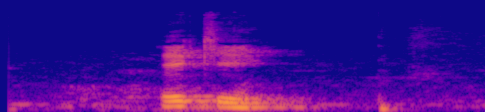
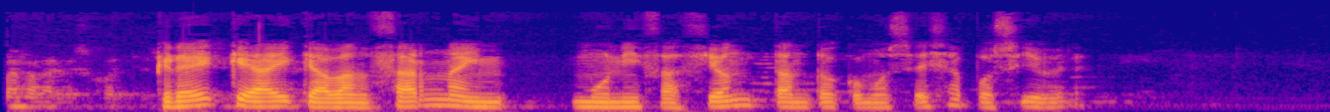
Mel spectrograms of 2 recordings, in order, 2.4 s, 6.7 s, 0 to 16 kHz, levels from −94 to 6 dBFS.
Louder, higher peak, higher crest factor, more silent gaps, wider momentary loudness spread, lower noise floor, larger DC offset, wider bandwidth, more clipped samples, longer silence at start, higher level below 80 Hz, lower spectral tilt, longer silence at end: second, -27 LUFS vs -18 LUFS; second, -10 dBFS vs 0 dBFS; about the same, 20 dB vs 20 dB; neither; first, 19 LU vs 14 LU; second, -54 dBFS vs -66 dBFS; neither; about the same, 10.5 kHz vs 11.5 kHz; neither; about the same, 0.05 s vs 0.05 s; first, -48 dBFS vs -54 dBFS; first, -8 dB/octave vs -6.5 dB/octave; second, 0.5 s vs 1.25 s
